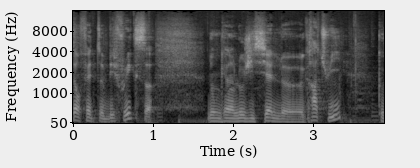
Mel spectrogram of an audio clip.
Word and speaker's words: Beatrix: s'appelle Beatrix, donc il s'écrit Beatrix, mais à prononcer en fait Beatrix, donc un logiciel gratuit, que vous pouvez donc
